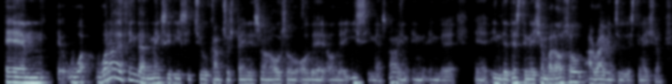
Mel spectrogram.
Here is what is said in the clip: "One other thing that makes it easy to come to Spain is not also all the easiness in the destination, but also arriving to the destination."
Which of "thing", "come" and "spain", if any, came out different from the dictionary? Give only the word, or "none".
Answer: none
